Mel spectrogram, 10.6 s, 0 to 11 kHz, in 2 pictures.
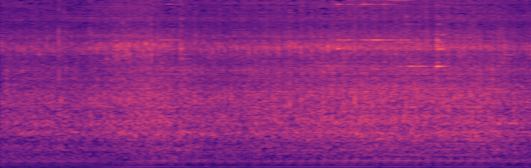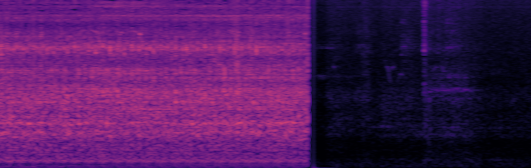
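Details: Ford 641 Workmaster tractor after refitting the original fan and pulley on the alternator: steady, even idle about four beats a second, no rubbing or scraping; shuts off cleanly, still charging with good oil pressure.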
